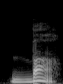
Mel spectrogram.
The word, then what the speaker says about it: bas: Bas. Final S not pronounced.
